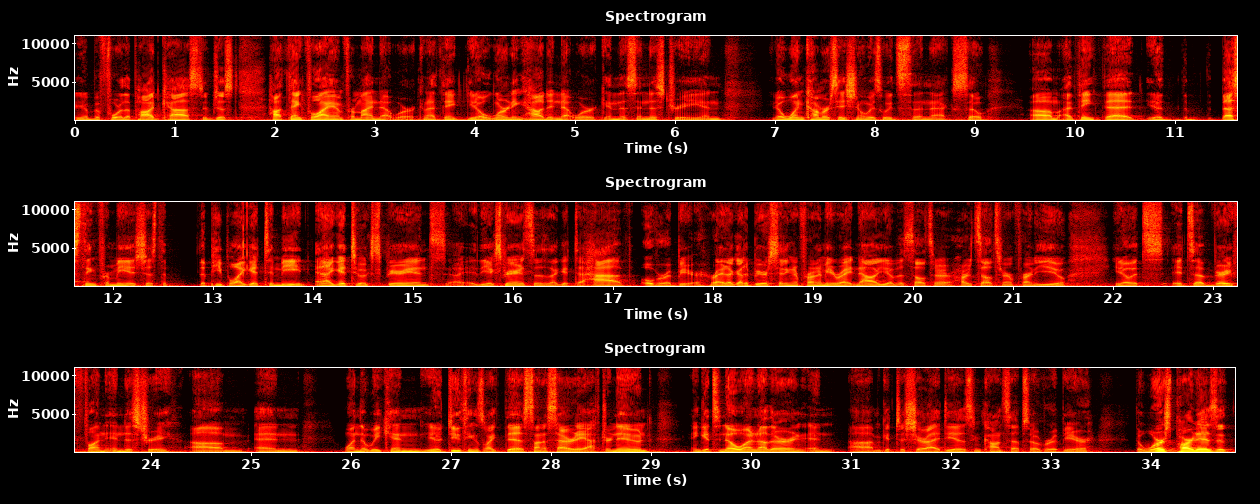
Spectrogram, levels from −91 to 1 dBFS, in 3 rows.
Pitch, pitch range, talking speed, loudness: 95 Hz, 90-100 Hz, 245 wpm, -30 LUFS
